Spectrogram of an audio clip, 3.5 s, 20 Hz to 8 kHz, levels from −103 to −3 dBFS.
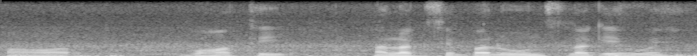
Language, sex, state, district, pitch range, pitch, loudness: Hindi, male, Chhattisgarh, Raipur, 110-130 Hz, 115 Hz, -21 LUFS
